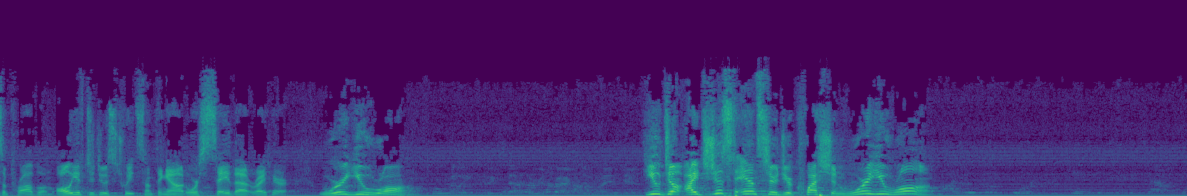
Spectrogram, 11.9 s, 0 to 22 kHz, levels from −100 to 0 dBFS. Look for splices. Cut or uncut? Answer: cut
